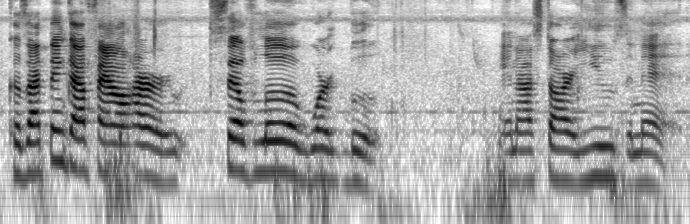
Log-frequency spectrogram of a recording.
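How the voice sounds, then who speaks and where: Bright-voiced woman chatting reflectively. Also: medium pitch, measured pace, faint music behind. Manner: reflective, confiding, keeps checking in with "okay?"; relaxed informal speech. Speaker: YouTube creator. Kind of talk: casual live-stream chat.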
